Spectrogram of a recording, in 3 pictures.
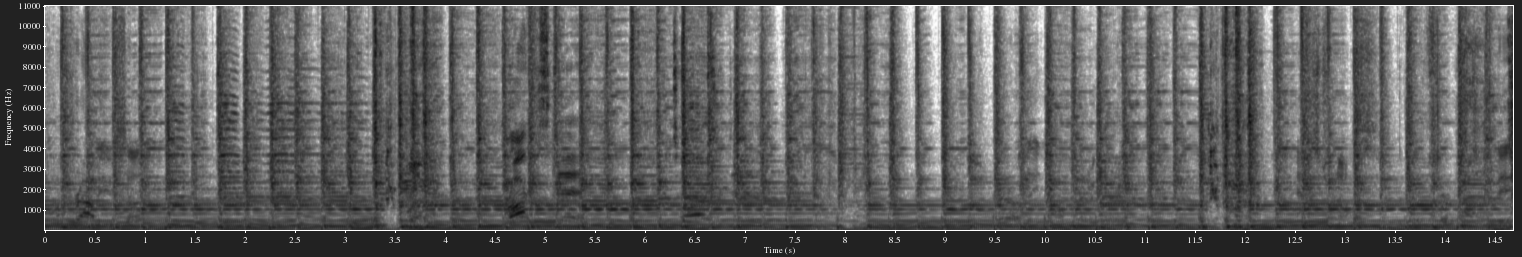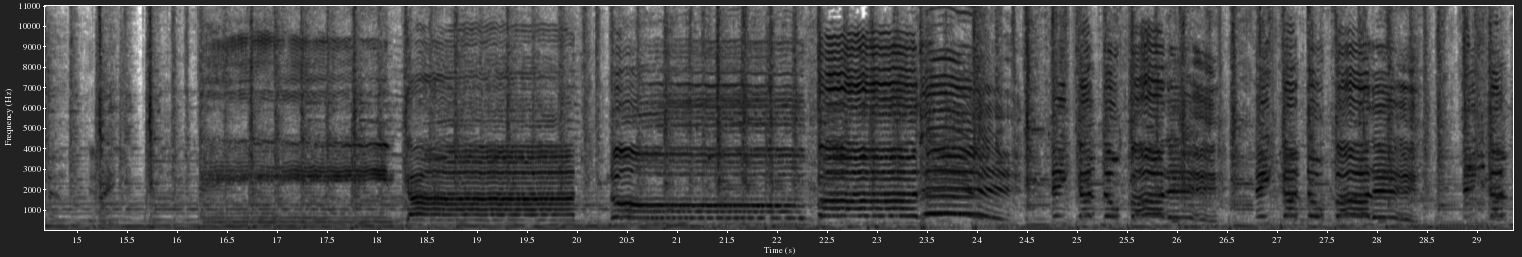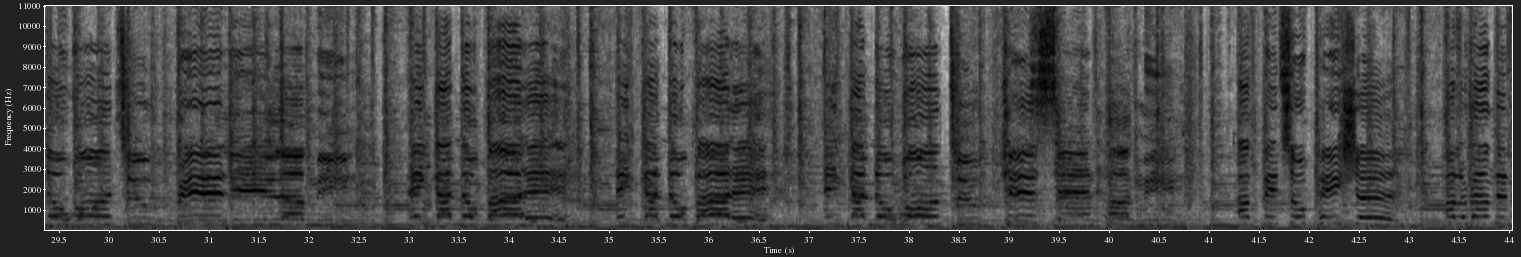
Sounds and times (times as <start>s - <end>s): Music: 0.0s - 44.0s.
